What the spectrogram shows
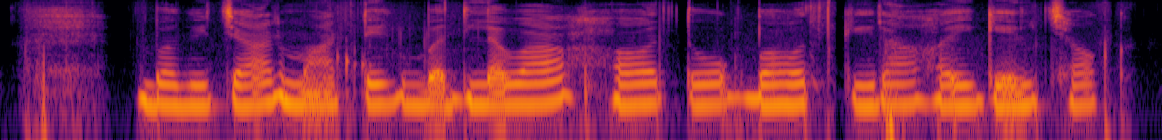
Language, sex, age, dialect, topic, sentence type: Magahi, female, 18-24, Northeastern/Surjapuri, agriculture, statement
